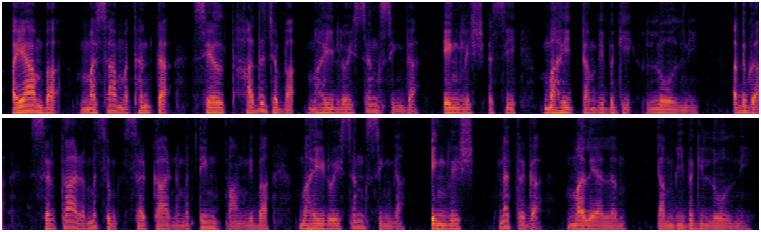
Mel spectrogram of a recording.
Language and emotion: Manipuri, neutral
